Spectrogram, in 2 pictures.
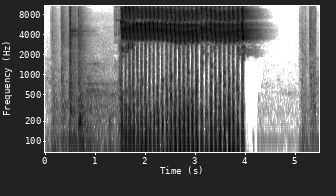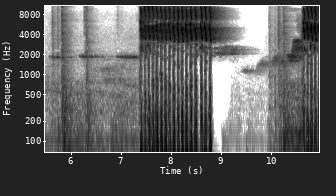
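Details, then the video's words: Cililin song used as training audio for a caged White-rumped shama: two loud bursts of very high, rapid buzzy trills, each lasting over a second and repeated fast, with short scattered chips and silence between. "Masteran CILILIN Materi Wajib untuk Burung Murai Batu anda!!"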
